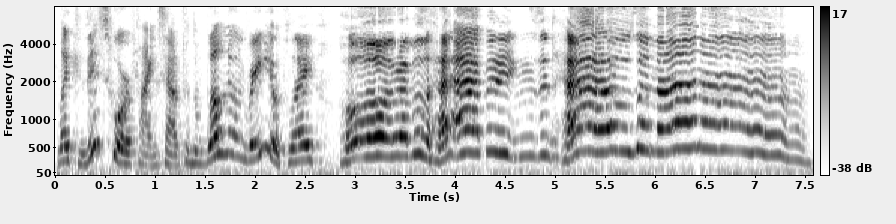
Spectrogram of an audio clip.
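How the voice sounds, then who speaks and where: A woman's voice: extremely high pitch, lively intonation, takes it slowly, noisy background, exaggerated voice. A woman voicing an earnest, polite and naive little boy who works as a sound artist in an audio comedy drama. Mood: eager, proud.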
